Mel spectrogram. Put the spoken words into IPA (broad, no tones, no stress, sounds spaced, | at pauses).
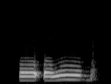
o ʔ o w u ɡ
